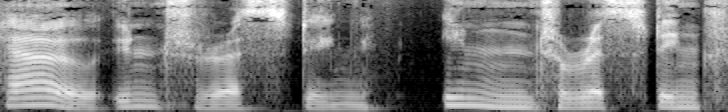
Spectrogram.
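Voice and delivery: snooty, sneery, upper-class posh accent. Mocking how anything sounds in that posh accent: put-on sneery posh accent. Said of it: "It's that little sneery".

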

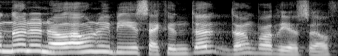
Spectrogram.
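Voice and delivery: calling out from afar. Voicing a character answering an offer of help: calling out. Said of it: "she calls out".

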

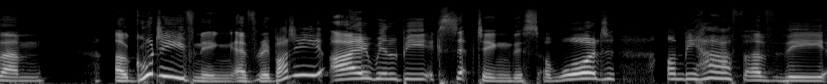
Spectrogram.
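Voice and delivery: put-on British accent, very slow, drawn out, sing-song. Retelling how she read an award acceptance she had to do in a put-on british accent. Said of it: "she must read it in a British accent".

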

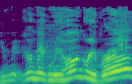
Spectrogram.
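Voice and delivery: mock yelling. Telling a story about a guy rocking on the rollers, retelling a yell. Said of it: "I'm yelling".

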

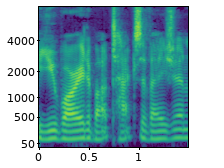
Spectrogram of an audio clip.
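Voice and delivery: ordinary talk, nothing marked

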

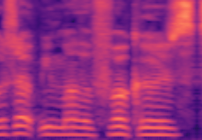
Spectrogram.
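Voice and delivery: very quiet, low mumble, barely audible. Mocking an actor's line in a later film: imitating Steven Seagal. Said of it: "he goes".

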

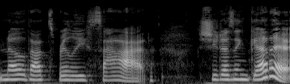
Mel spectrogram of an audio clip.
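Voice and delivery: ordinary delivery

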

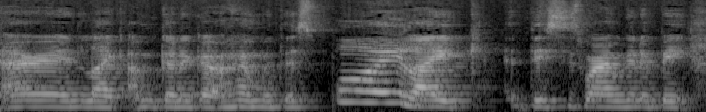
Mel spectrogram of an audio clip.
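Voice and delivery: ordinary talk, nothing marked

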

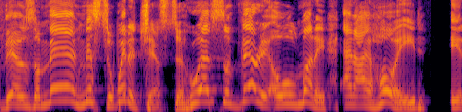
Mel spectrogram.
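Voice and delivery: put-on very high, campy accent. Retelling a TV scene, imitating Nathan Lane's campy accent. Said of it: "literally sounds like Foghorn Leghorn".

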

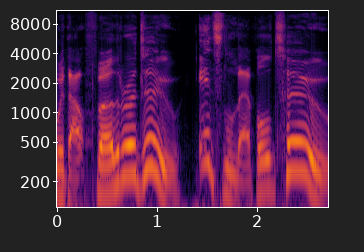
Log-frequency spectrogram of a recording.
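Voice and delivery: called-out bingo caller announcing style. Quoting a sign that marks the floor level, in a bingo caller voice. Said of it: "You sound like a bingo caller".

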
